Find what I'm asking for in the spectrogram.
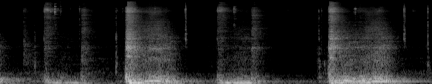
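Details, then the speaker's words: Austin's turbo car after fuel table tuning with wideband, starter known to drag before: slow uneven labouring cranking pulses about every two seconds before it catches and starts; dragging starter. "The starter is dragging. This starter drug before, but see if we can get it to start."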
